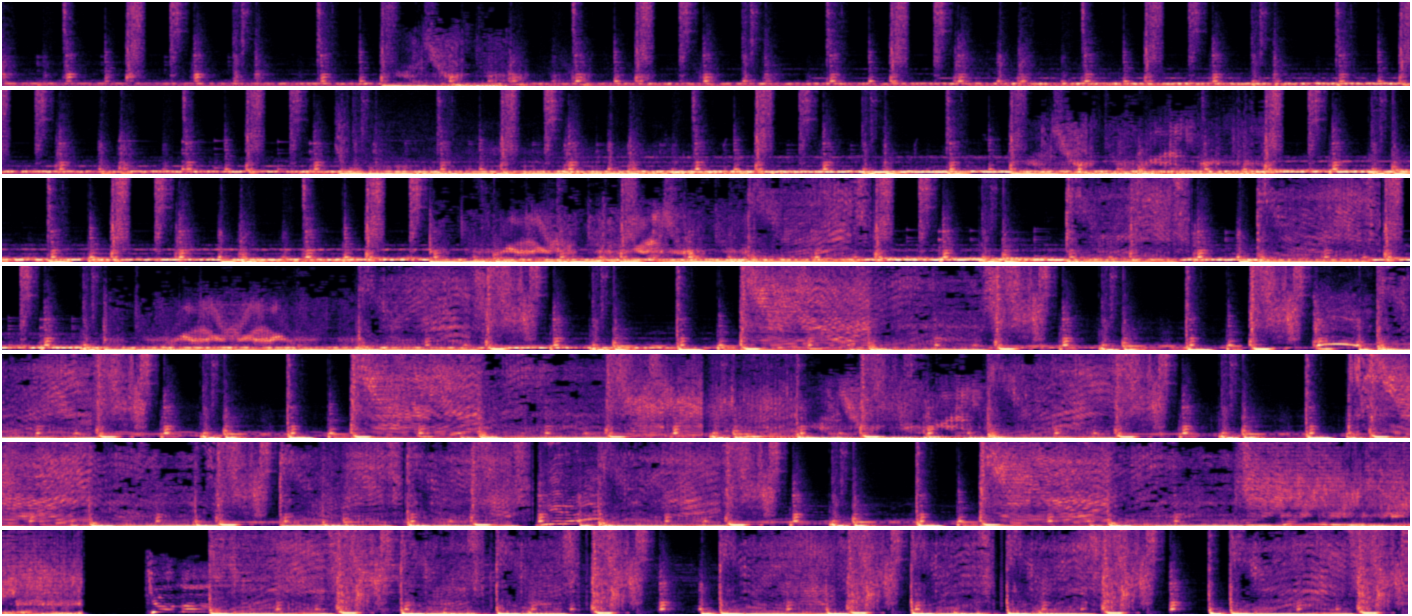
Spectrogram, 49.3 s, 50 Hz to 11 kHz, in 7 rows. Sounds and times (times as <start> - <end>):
Dubstep: 0.0 - 49.2.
